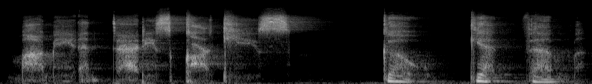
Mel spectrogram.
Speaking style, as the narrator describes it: The child killer whispered

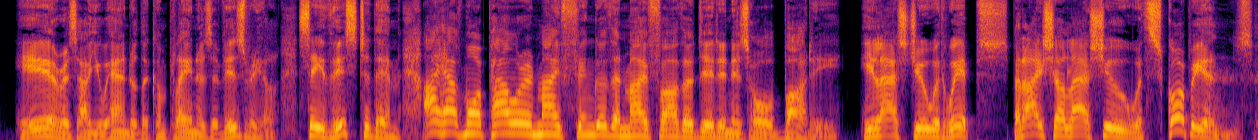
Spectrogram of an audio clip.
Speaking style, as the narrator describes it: Rehoboam laughed

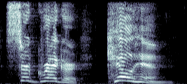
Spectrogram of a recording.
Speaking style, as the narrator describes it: wrought with grief, screams

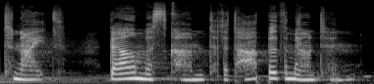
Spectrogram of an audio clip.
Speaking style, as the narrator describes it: she whispered

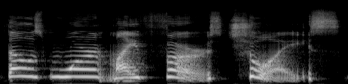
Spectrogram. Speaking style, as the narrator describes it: Monia groaned back

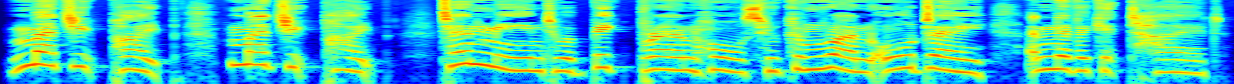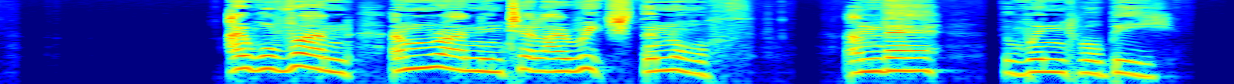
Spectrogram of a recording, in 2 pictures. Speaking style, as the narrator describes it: she cried

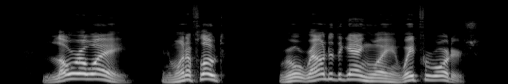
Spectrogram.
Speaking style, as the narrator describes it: shouted to the boats being lowered

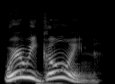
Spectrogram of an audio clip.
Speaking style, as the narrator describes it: she cried

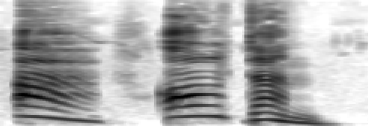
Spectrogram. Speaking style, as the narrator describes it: the beetle exclaimed

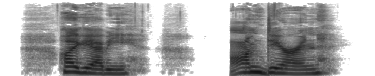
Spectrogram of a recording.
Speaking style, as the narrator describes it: says sheepishly

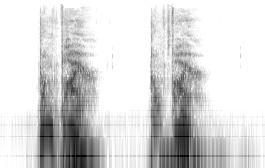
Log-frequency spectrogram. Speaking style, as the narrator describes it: whispered Lord John

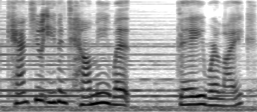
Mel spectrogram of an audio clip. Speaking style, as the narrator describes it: Simpson asked

